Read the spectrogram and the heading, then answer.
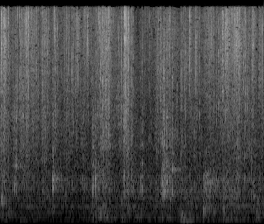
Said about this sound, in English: Oh, very nicely opening this. I think. Are you not saving this wrapping paper for next year, are you? No. Oh, keep going then. Keep going now. Take it off. That's it. Take it all off.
